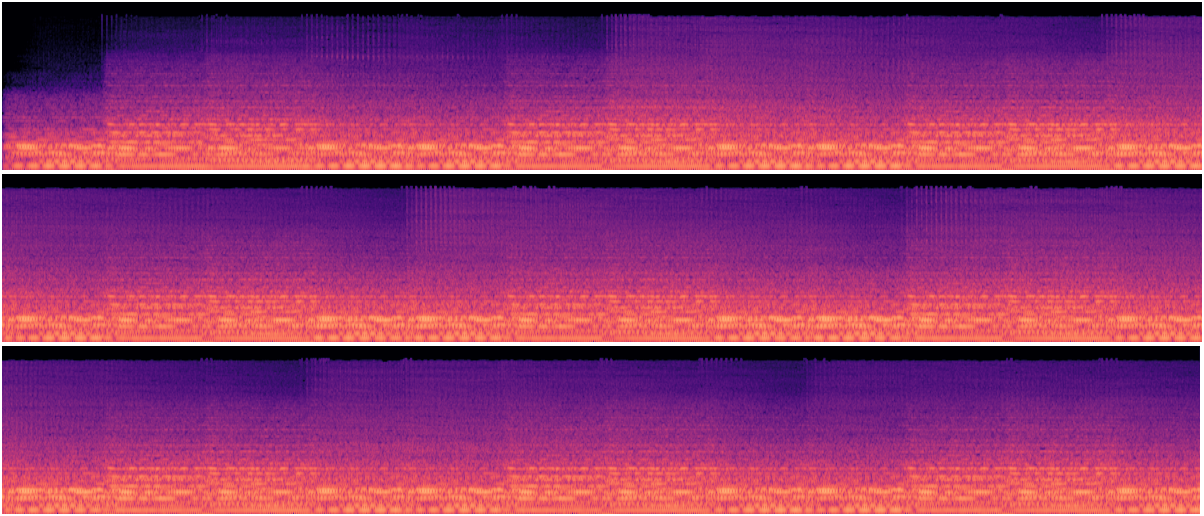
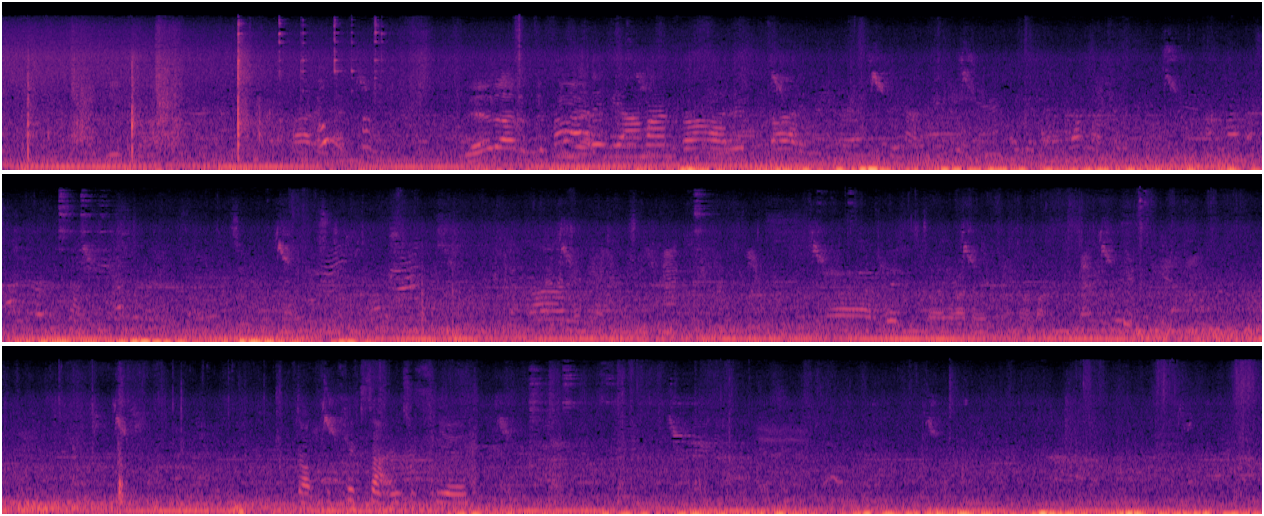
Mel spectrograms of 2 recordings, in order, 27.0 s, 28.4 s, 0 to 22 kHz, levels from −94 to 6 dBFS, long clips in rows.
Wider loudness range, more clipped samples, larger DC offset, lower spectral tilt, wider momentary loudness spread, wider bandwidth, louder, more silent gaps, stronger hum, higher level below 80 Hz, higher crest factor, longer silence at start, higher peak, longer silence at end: second, 1 LU vs 4 LU; neither; first, 1% vs under 0.1%; first, -7 dB/octave vs -5 dB/octave; second, 2 LU vs 6 LU; about the same, 16.5 kHz vs 16.5 kHz; first, -17 LUFS vs -39 LUFS; neither; neither; first, -24 dBFS vs -40 dBFS; second, 12 dB vs 26 dB; about the same, 0 s vs 0 s; about the same, -4 dBFS vs -6 dBFS; about the same, 0 s vs 0 s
